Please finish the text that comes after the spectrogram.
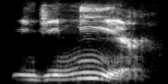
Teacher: Engineer, actually you have the stress on the last syllable, at the end. Okay. Engineer.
